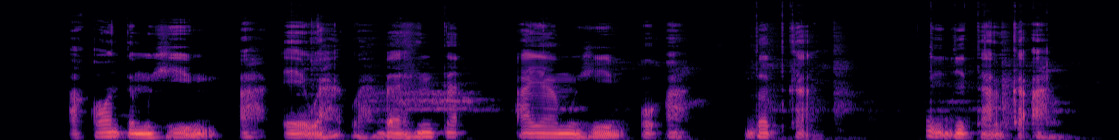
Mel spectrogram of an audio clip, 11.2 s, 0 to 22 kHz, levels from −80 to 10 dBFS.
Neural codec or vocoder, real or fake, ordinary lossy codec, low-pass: vocoder, 44.1 kHz, 128 mel bands every 256 samples, BigVGAN v2; fake; none; none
